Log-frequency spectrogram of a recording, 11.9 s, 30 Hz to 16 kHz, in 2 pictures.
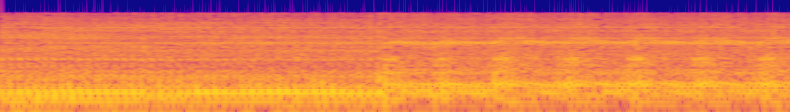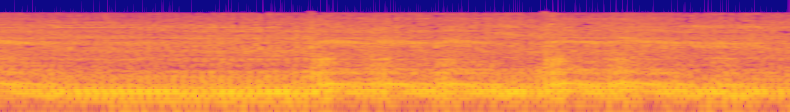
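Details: Idling single-cylinder 164FMM motorcycle engine with a steady, dull metallic knock; after a broken third gear wrecked the case and piston, gearbox, cylinder, head and piston were swapped with the knock unchanged, and only replacing the crankshaft cured it.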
